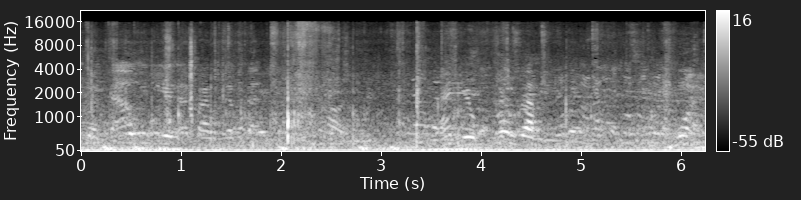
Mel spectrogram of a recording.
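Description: Sharp smacks of a small rubber handball being struck, a few separate hits, the loudest about two seconds in, over indistinct chatter of voices.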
